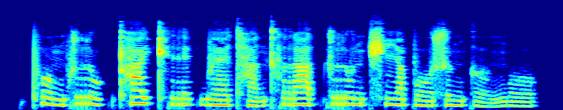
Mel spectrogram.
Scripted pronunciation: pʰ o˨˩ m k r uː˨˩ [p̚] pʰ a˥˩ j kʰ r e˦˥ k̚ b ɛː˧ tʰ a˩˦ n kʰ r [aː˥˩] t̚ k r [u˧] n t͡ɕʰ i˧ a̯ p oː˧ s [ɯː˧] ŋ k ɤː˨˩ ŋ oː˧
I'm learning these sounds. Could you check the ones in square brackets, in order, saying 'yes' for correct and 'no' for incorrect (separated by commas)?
no, yes, yes, no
